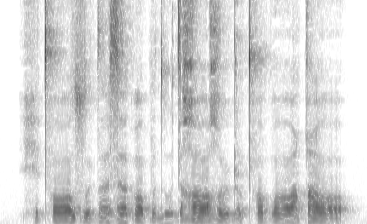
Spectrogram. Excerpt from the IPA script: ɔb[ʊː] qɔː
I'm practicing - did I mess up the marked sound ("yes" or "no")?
yes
